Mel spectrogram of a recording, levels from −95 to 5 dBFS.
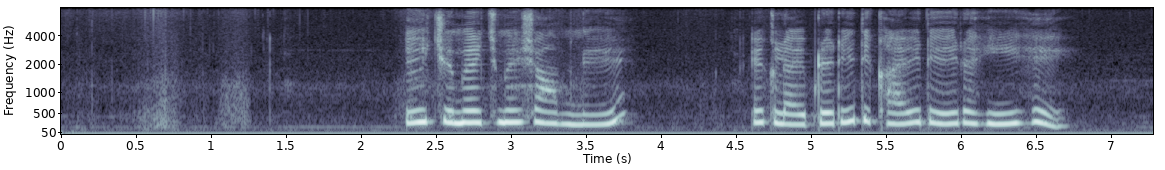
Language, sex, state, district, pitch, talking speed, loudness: Hindi, female, Rajasthan, Jaipur, 260 Hz, 80 wpm, -13 LUFS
